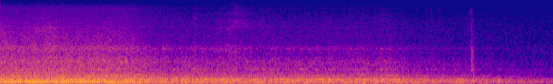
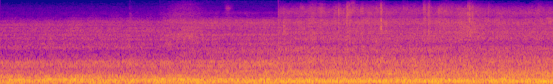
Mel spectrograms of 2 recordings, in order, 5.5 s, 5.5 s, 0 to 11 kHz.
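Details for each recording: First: 2003 Dodge Caravan blower motor with the resistor tested outside its housing, key on, speed turned down from full blast: steady fan hum dropping in pitch and fading smoothly, normal speed response. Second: 2003 Dodge Caravan, key on, blower dead on first, second and third speeds and working only at maximum: steady low fan roar at full speed, most likely a failed blower motor resistor.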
